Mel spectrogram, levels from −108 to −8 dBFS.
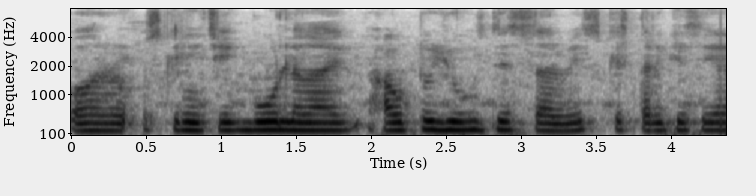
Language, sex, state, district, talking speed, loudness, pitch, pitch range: Hindi, female, Delhi, New Delhi, 180 wpm, -15 LUFS, 180 Hz, 175-190 Hz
